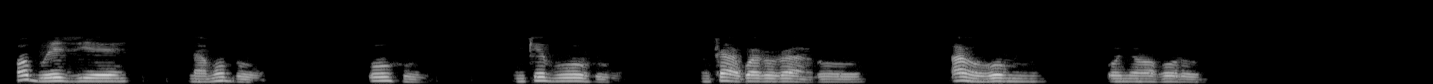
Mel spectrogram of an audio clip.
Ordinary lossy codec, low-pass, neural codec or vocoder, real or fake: MP3, 16 kbps; 3.6 kHz; none; real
